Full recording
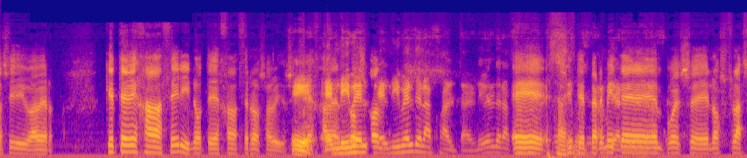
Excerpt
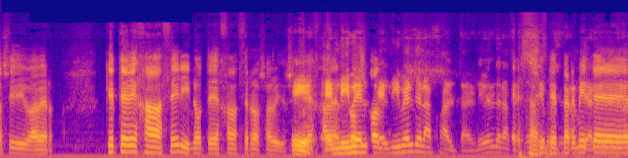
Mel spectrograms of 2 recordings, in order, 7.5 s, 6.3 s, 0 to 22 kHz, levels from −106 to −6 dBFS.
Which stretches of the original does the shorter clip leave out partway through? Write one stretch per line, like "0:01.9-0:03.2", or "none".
0:05.1-0:05.4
